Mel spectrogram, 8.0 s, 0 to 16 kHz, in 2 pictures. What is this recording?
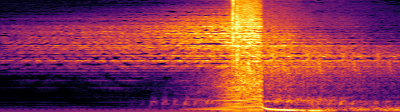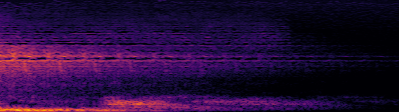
Trailer hit 9
Industrial Sounds M/S Recording --> The recorded audio is processed in logic by using different FX like (reverse/reverb/delay/all kinds of phasing stuff)
Enjoy!
cinema, effect, garage, woosh, hits, fx, effects, film, sound, boom, design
